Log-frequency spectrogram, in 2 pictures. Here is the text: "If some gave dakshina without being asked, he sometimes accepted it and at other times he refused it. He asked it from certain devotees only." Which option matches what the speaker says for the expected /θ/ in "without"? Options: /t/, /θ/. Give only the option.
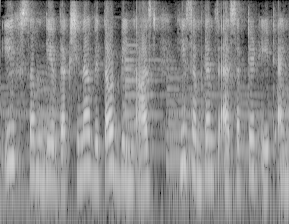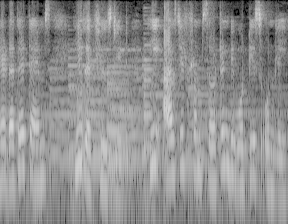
/t/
